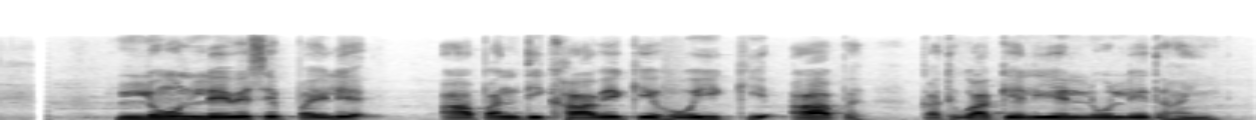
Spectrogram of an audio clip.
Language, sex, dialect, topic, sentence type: Bhojpuri, male, Western, banking, question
